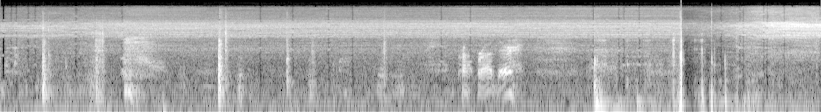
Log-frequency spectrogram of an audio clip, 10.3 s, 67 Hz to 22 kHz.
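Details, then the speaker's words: Peterbilt 352 cabover during restoration, air system pressurised with a compressor after installing the air dryer: constant high hiss of escaping air with some handling clicks; owner believes the air-operated windshield washer button is leaking, since the tone changes when he covers or presses it. "You can, I don't know if you can hear this, but there's an air leak up here."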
